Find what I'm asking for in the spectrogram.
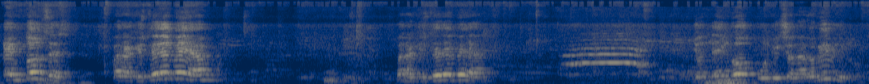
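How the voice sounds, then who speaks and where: Slow and pausing often, this man has a high voice with a darkish tone and a little hiss or hum behind it. Teaching a Bible lesson with a Salvadoran Spanish accent, he repeats key words emphatically and asks the class questions, while the echoey room and distant mic keep him far away.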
